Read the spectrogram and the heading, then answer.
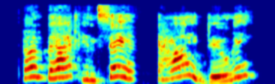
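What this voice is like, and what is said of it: Imitates a film character's voice. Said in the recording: “my impression. It's really good.”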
